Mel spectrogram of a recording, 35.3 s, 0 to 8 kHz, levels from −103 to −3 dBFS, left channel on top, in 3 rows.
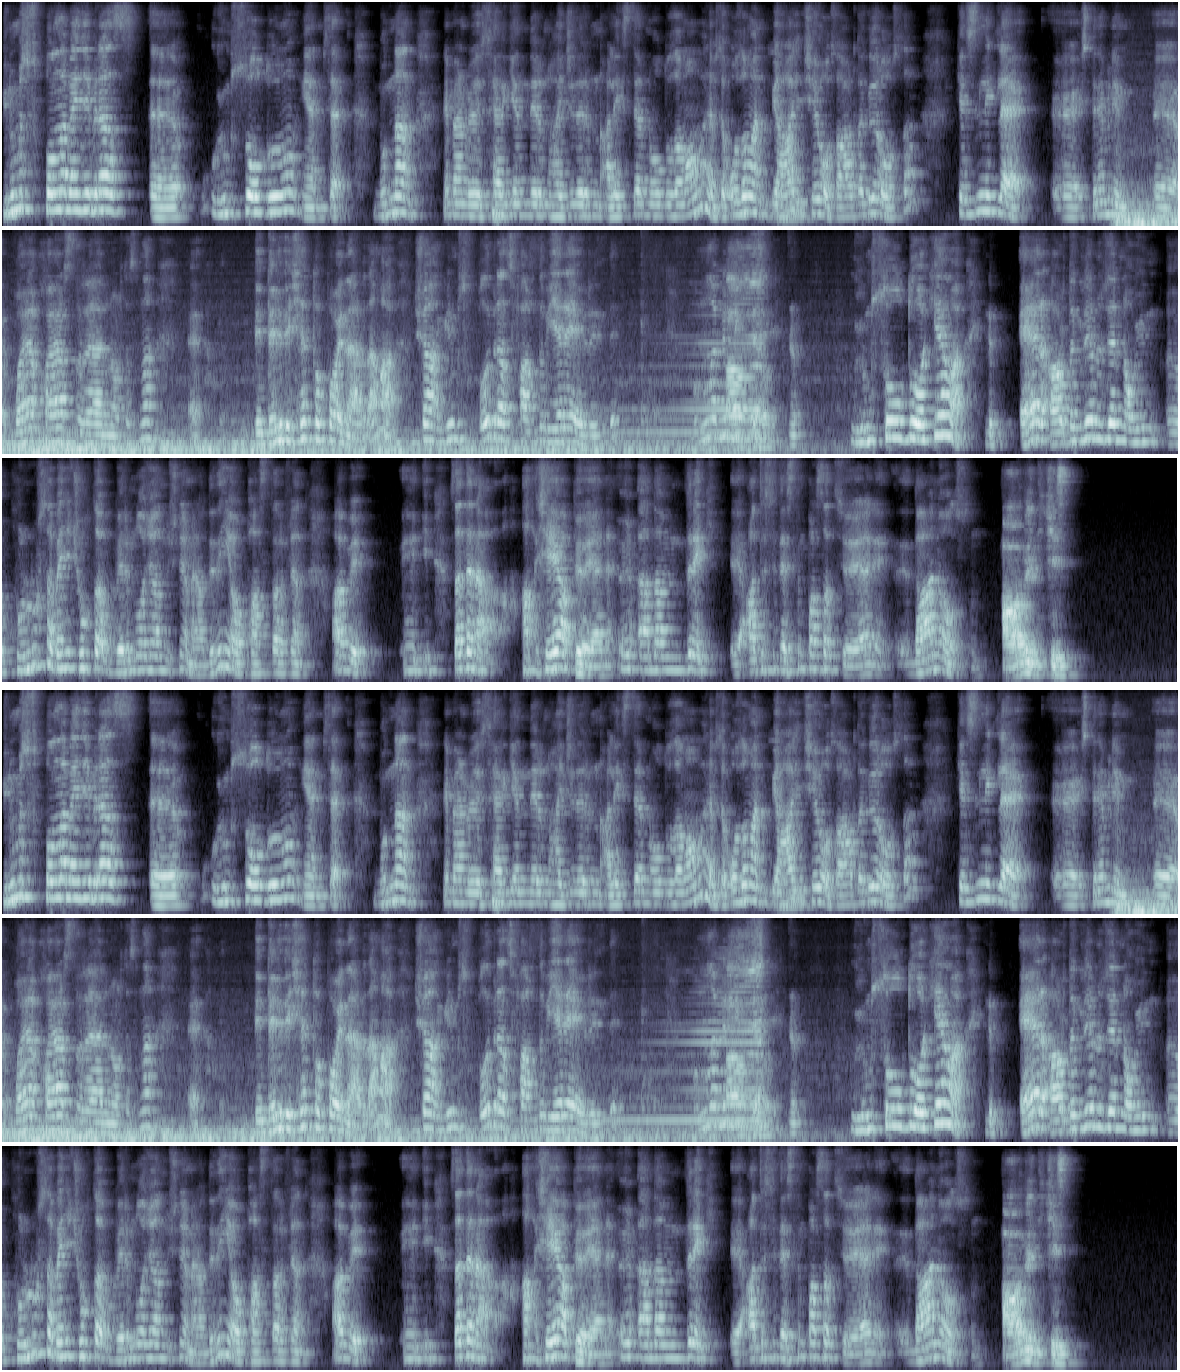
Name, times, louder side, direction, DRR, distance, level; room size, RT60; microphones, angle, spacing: voice 1, 0.0-1.8 2.1-9.1 9.6-10.2 10.5-13.7 14.2-17.8 18.6-19.7 20.2-27.1 27.5-30.5 30.8-33.1, left 1 dB, ahead, -1 dB, 0.5 m, -25 dB
sound 1, 11.1-20.4, left 1 dB, 85° left, 1.0 m, -29 dB
sound 2, 16.4-19.5, right 1 dB, 75° right, 0.6 m, -34 dB
voice 2, 19.0-19.5 33.5-34.1, left 2 dB, 20° left, -3 dB, 1.0 m, -22 dB
2.4 x 2.1 x 2.6 m, 0.34 s
head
